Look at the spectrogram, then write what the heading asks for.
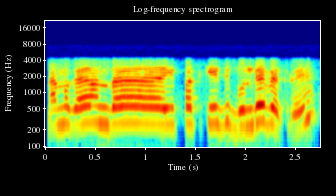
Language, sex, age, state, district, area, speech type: Kannada, female, 60+, Karnataka, Gadag, urban, conversation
